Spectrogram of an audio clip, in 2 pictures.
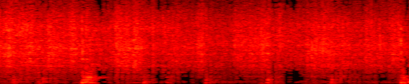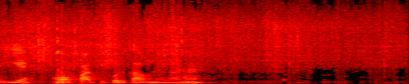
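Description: A spatula scrapes and clatters against a metal pan.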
